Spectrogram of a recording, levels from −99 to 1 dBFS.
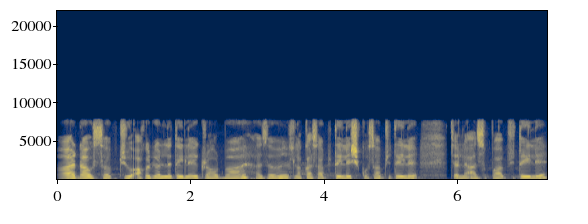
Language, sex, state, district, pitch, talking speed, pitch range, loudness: Wancho, female, Arunachal Pradesh, Longding, 205 Hz, 170 wpm, 195-225 Hz, -21 LUFS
